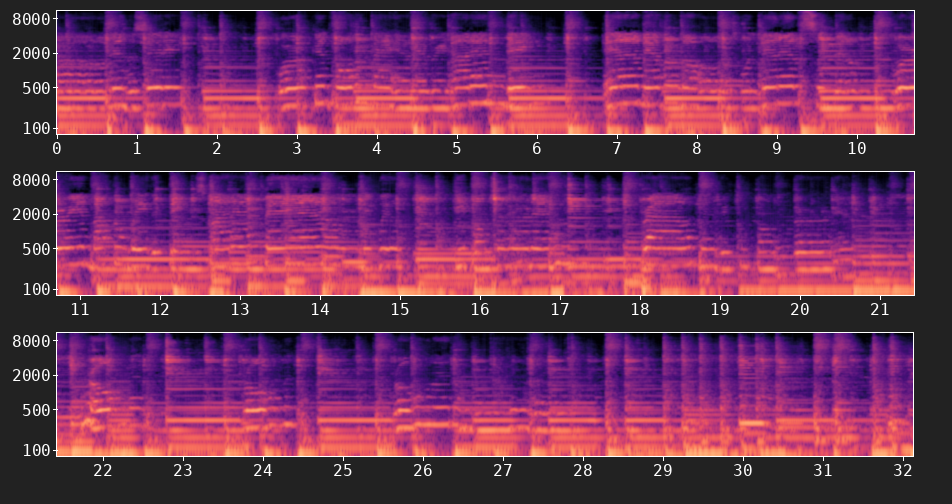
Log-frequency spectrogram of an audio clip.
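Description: Live home rehearsal of a song: guitar plucked and strummed in a steady rhythm over a bass line, with a melody line on top.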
